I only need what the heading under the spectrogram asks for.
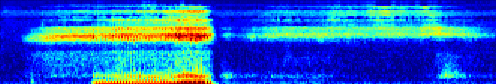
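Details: Male pet bulldog snoring loudly while asleep: one long, rough, low rumbling snore lasting about a second, followed by quiet breathing and a faint softer snort.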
